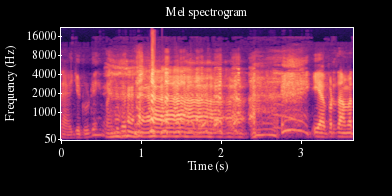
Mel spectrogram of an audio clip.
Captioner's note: laugh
